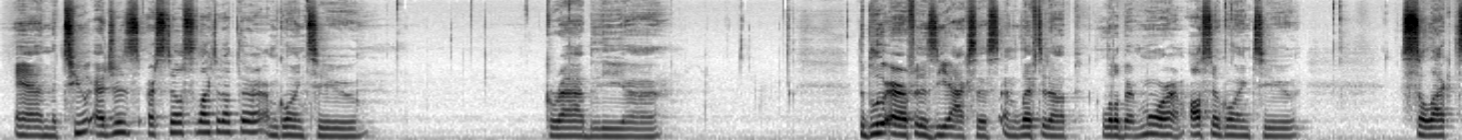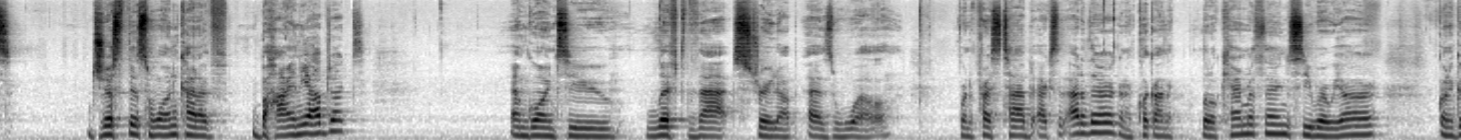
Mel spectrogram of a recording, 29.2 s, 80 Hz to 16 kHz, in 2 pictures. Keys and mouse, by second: 3.9-5.7 drag, 12.2 click, 13.3 click, 19.0-21.2 drag, 23.8 Tab, 24.3 click, 25.6 click, 28.2 click.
